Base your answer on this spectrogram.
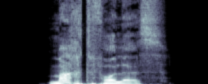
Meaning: strong/mixed nominative/accusative neuter singular of machtvoll
- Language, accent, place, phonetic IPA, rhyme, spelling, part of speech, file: German, Germany, Berlin, [ˈmaxtfɔləs], -axtfɔləs, machtvolles, adjective, De-machtvolles.ogg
